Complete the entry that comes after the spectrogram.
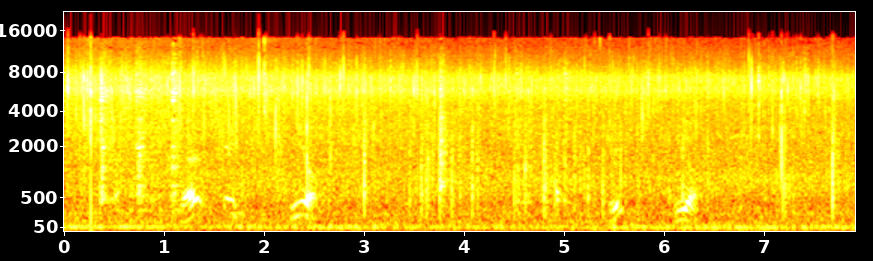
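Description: Chopped meat and vegetables frying in a pan: a steady sizzling hiss with scattered crackles and pops.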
